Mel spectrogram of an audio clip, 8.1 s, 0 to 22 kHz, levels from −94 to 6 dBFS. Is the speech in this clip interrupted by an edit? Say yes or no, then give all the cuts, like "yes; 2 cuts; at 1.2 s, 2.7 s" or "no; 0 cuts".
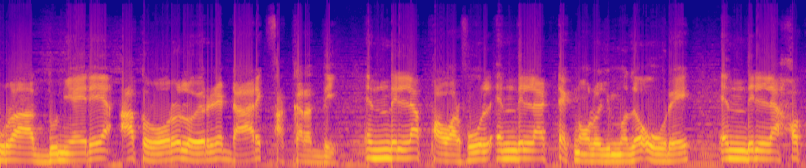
no; 0 cuts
